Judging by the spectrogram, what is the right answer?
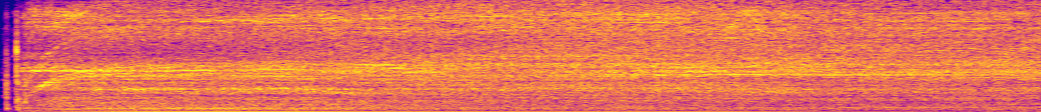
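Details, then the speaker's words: Homdox electric pressure washer at start-up in cold weather, water fed by hose from indoors: steady low motor hum with hissy rush of air spitting through the gun; normal start-up bleeding air from line. "go ahead and bleed the air out. Just, yeah, you can hear the air coming out."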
